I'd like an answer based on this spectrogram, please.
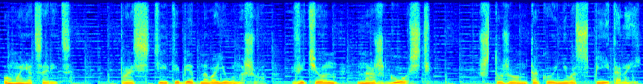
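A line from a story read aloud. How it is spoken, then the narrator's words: Plain. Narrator (Russian): ответила царица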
